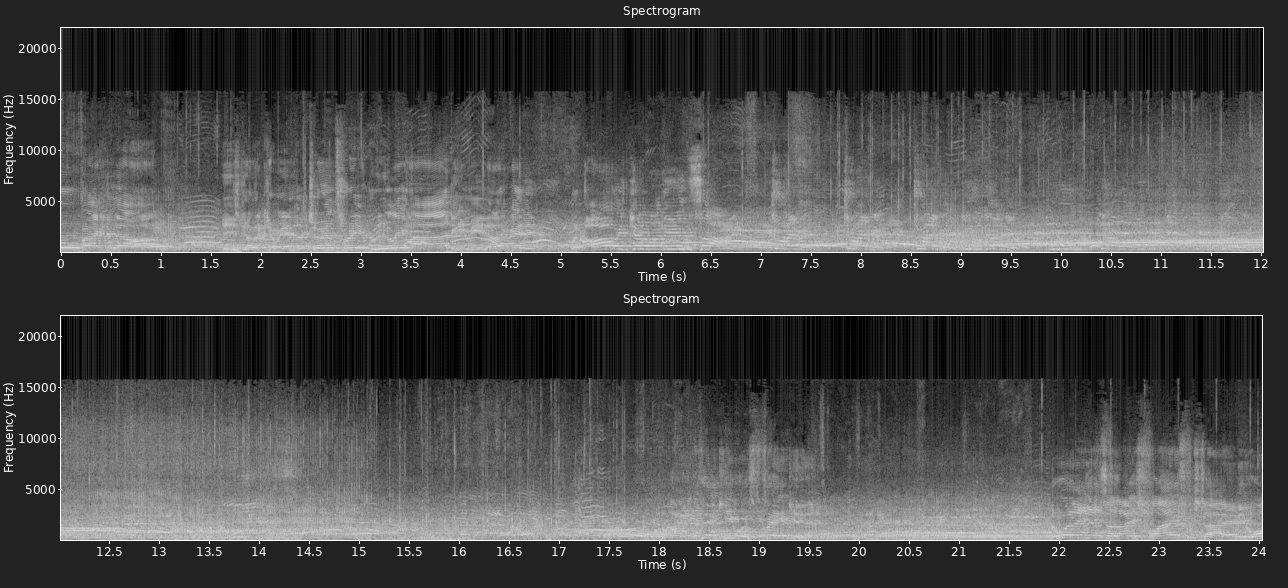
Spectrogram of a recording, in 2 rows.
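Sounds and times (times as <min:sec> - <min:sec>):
voices: 0:00.0 - 0:24.0
truck engine running hard: 0:06.6 - 0:24.0.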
